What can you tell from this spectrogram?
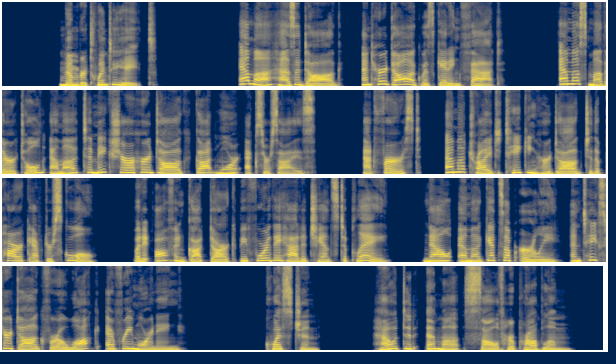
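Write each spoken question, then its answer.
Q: How did Emma solve her problem?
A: She walks her dog early every morning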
